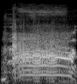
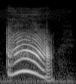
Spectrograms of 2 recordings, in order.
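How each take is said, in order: First: It is a guttural, death-metal-style scream. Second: It is a plain, ordinary scream.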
